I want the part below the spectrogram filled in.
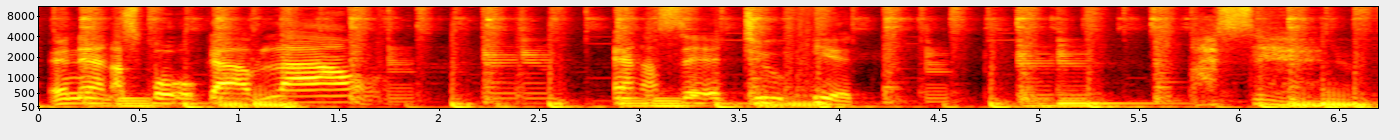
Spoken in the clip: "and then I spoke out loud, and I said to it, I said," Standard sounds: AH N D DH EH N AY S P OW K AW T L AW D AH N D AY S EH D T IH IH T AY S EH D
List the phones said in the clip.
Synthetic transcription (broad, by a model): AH N DH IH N AY S P OW K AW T L AW AH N AY S EH D T IH IH T AY S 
